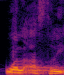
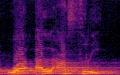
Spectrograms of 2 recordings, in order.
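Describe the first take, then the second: First: The words run together with no glottal stop. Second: A glottal stop separates 'wa' from 'al'. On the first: The letter is an alif, which is written but not read. The speaker calls it right. "Ini alif atau hamzah Pak? Alif" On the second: The letter would be a hamzah, which is read. The speaker calls it wrong. "Kalau sekiranya hamzah seharusnya bacanya wa al asri"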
